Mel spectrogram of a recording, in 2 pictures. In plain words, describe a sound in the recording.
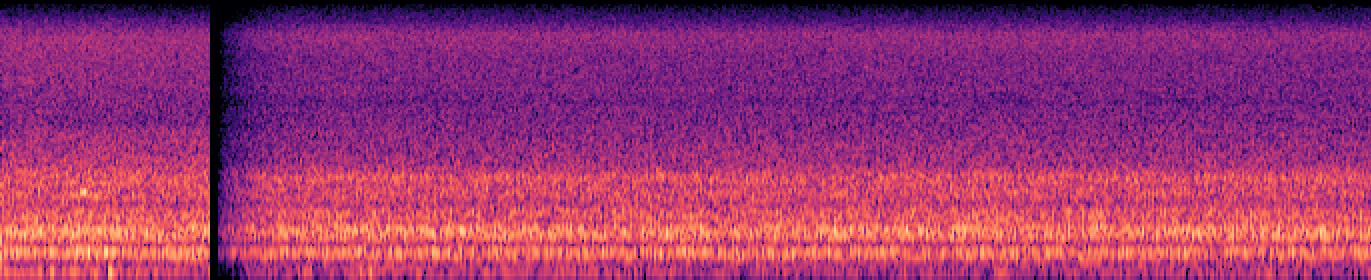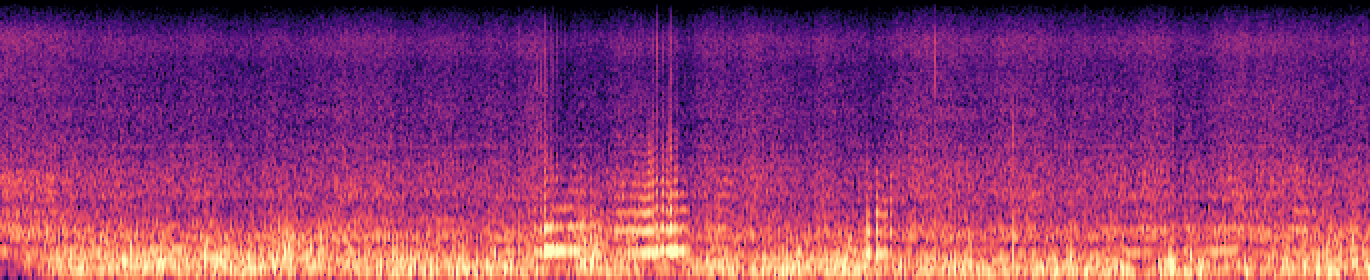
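Bees buzz in a steady, droning hum.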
